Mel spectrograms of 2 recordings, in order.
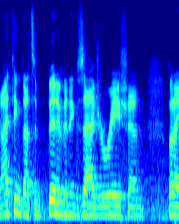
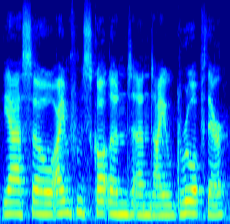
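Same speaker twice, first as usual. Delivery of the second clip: improvised Scottish accent, slow start; slower than usual. Shown as a demonstration. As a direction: demonstrate a tentative Scottish accent. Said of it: "my Scottish accent".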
